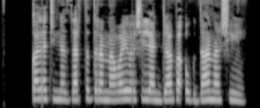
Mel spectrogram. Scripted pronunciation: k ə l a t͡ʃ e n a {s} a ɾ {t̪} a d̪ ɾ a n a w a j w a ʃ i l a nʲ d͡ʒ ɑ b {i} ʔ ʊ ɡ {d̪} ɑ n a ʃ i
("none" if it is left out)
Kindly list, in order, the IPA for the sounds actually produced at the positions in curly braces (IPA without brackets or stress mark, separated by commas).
z, t̪, a, d̪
